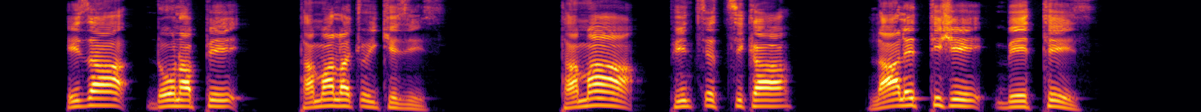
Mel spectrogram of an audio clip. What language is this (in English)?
Gamo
